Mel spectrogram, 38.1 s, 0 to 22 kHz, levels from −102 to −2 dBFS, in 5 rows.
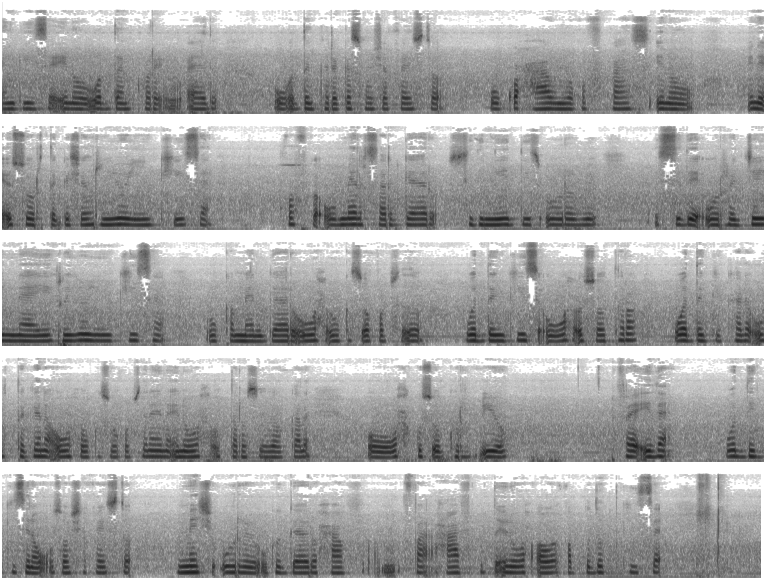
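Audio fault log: No faults can be heard anywhere in this speech recording.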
